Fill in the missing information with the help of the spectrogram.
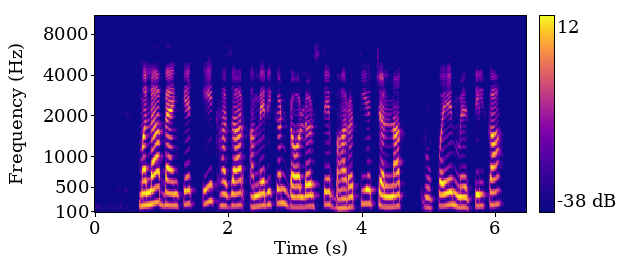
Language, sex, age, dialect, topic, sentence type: Marathi, female, 51-55, Standard Marathi, banking, statement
